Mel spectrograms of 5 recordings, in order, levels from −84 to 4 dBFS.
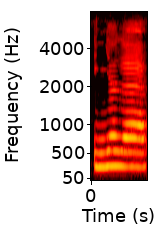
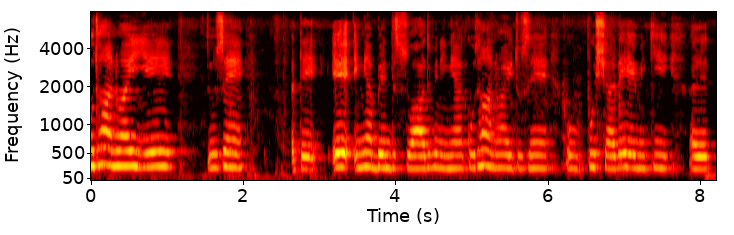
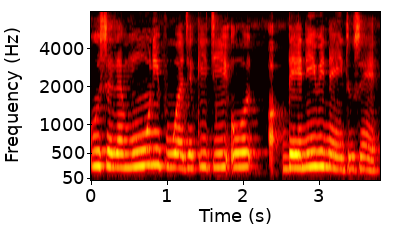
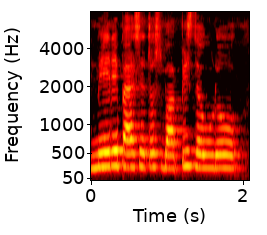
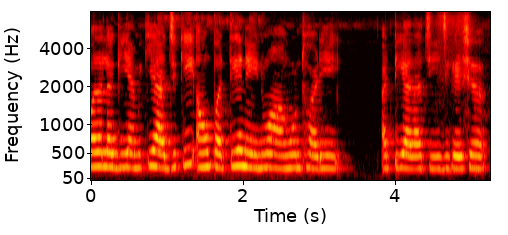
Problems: none marked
